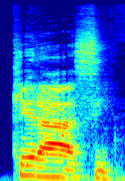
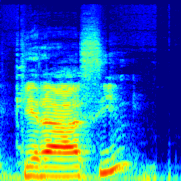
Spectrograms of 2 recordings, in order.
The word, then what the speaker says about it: kirasi: A class is called kirasi. It is a borrowed word. A class is called kirasi. And from here we have ki as a syllable, ra as another but elongated, and si.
